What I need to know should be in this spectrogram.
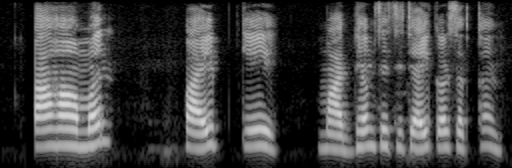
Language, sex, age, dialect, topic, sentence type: Chhattisgarhi, female, 25-30, Western/Budati/Khatahi, agriculture, question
